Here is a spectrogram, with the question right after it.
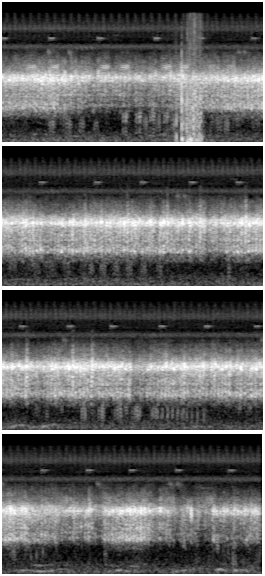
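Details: Frogs croaking at night in Thailand: a dense, continuous chorus of rapid pulsed calls centred in a bright mid-high band, with a faint high insect-like ticking above and one brief sharp broadband click partway through.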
